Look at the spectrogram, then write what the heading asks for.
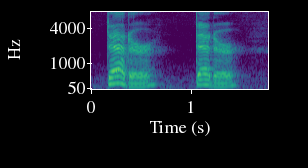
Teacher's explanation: in debtor, I use what's called a flap T. There's no burst of air because in debtor, the stress falls on the first syllable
